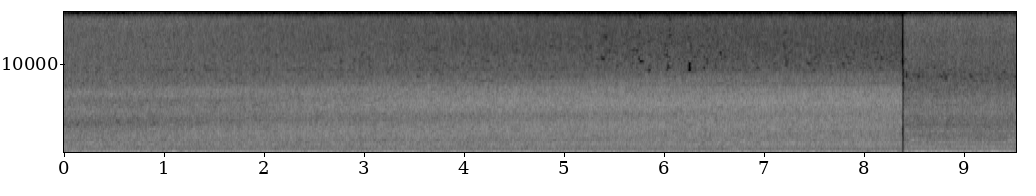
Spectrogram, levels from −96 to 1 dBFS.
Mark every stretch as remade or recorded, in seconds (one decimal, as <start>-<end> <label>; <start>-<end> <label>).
0.0-1.3 recorded; 1.3-3.3 remade; 3.3-3.7 recorded; 3.7-5.6 remade; 5.6-7.0 recorded; 7.0-7.6 remade; 7.6-9.5 recorded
